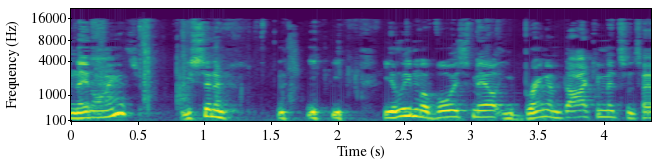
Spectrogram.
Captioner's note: laughs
